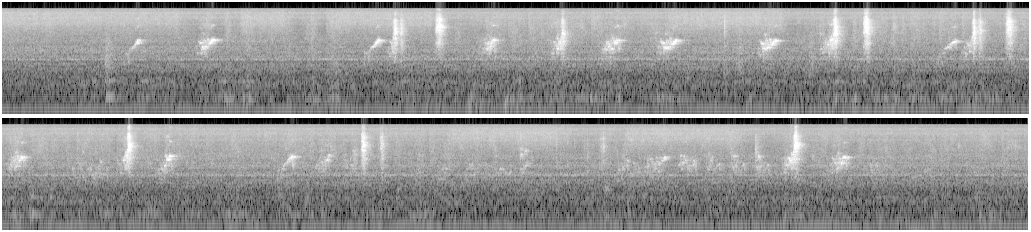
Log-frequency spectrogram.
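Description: A bird chirping over and over, short sharp chirps about a second apart and sometimes in quick runs, over a steady low hum.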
